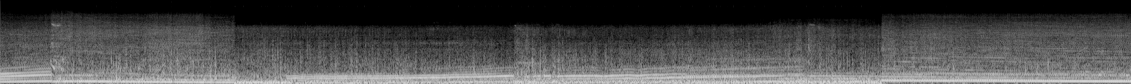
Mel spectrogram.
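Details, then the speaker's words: Car with factory Mitsubishi Mirage coil-on-plug coils, on street tires and geared low, makes no boost and won't rev: the engine pulls, then stumbles and breaks up at the same point each time, sounding like a twin. The owner suspects blown factory coils; misfire under load. "you can hear in that footage when it does hit that point where it starts to break up it sounds to me like a twin for that reason alone I am inclined to believe that I may have blown up the factory coils in this thing"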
